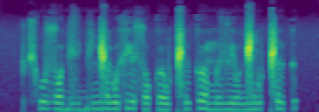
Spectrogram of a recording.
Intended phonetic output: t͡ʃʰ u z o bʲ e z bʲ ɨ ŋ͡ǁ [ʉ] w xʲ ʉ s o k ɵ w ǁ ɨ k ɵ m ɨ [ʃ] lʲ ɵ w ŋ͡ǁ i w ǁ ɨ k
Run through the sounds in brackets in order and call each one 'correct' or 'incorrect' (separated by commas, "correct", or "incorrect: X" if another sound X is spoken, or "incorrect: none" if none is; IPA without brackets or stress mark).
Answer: correct, incorrect: z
